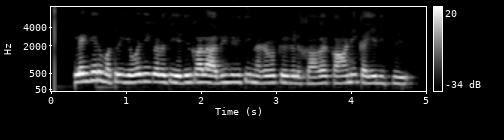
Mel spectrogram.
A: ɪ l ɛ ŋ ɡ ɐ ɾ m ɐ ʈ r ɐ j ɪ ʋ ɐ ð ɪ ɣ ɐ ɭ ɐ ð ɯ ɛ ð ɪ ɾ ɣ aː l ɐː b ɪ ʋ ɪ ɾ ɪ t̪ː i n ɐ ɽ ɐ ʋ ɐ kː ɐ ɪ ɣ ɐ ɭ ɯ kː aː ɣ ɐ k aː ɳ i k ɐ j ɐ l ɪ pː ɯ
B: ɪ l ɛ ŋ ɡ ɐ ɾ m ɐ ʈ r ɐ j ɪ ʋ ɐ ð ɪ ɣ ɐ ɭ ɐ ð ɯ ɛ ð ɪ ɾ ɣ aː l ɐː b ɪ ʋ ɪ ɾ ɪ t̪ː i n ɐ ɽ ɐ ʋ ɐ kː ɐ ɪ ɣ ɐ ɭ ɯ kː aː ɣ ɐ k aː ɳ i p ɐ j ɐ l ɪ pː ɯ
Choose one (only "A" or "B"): A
